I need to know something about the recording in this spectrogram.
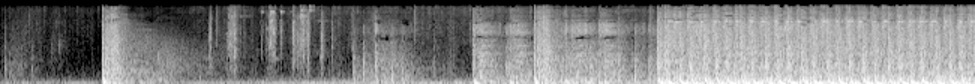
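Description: Rifle shots crack in a video game.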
